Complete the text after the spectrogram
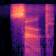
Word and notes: soke: American English

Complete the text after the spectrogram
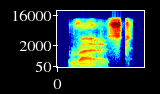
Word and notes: roast: British English

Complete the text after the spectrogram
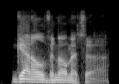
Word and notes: galvanometer: British English

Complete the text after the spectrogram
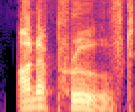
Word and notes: Unapproved: American English

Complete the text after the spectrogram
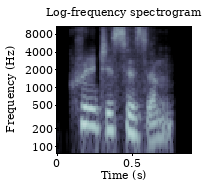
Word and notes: criticism: Indian

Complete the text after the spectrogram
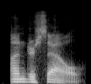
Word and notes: undersell: American English

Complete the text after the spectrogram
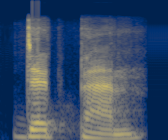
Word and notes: deadpan: Indian

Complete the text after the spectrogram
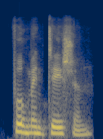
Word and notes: fomentation: Indian

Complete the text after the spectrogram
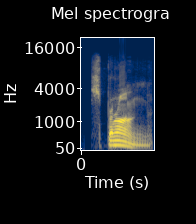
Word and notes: sprung: American English

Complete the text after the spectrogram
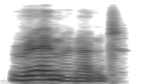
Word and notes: remanent: Indian

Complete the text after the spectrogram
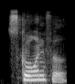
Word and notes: scornful: Indian

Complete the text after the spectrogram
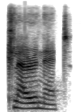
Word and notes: clarinet: Indian

